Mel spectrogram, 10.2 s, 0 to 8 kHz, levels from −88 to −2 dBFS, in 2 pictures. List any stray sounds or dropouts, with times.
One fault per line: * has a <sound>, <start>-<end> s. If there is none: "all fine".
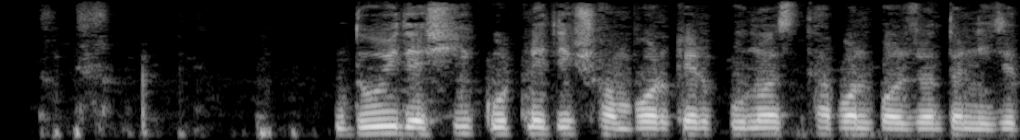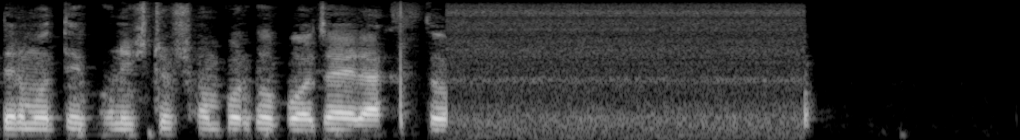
all fine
